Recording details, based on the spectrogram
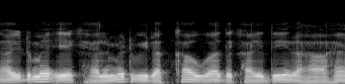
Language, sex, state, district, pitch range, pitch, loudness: Hindi, male, Uttar Pradesh, Lalitpur, 95-105 Hz, 100 Hz, -14 LUFS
